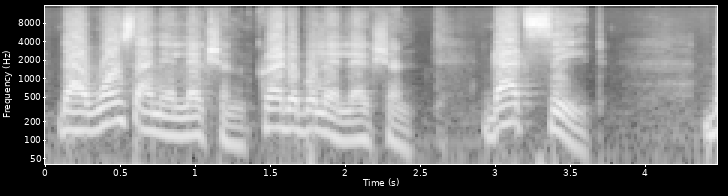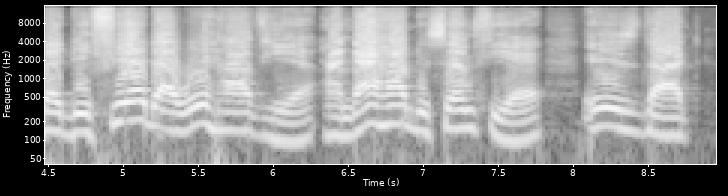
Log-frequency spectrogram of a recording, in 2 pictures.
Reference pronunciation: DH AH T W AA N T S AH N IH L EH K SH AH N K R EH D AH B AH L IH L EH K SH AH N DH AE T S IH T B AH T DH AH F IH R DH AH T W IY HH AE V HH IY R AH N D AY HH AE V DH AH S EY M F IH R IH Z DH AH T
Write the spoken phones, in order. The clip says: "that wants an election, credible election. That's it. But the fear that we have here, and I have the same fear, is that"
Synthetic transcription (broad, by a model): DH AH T W AA N T S AH N IH L EH K SH AH N K R EH D AH B AH L IH L EH K SH AH N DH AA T S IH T B AH T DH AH F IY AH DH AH T W IY HH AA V HH IY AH AH N D AY HH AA V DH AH S EY M F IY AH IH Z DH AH T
